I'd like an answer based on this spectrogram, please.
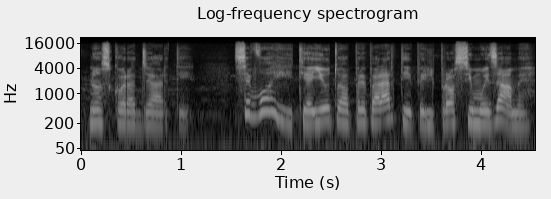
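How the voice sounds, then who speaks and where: A woman's voice: mid-range voice, expressive, moderate pace, close to an everyday voice. A woman voicing a supportive young female friend in a scripted lesson dialogue. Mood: encouraging.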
